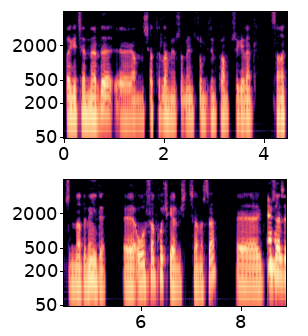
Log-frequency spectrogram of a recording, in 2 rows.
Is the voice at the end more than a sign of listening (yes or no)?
no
